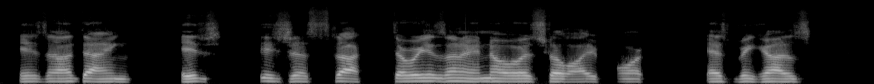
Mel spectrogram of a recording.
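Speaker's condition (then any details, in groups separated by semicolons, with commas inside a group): Toxic leukoencephalopathy, locked-in syndrome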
